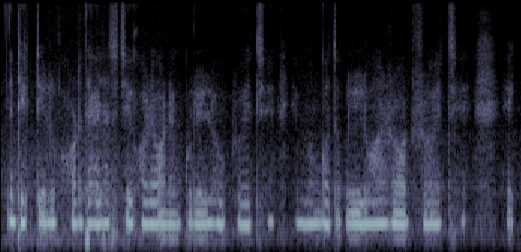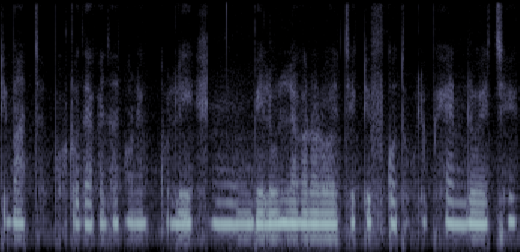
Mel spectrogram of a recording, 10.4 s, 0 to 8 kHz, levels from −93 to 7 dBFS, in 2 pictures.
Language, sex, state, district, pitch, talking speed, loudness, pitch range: Bengali, female, West Bengal, Jhargram, 230 Hz, 165 wpm, -35 LUFS, 185-240 Hz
